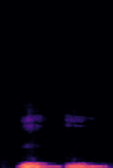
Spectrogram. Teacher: ओष्ठ उ ऊ, यानी कि ओठ हमारे जो है ओठ जो है गोल होते हैं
